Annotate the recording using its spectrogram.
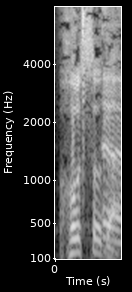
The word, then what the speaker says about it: Hosoda: Hosoda, euh, Osoda. Osoda. Hosoda. Oui, c'est de l'eau. Le, H est... mélangé de l'eau et le H est sonore, donc c'est Hosoda.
